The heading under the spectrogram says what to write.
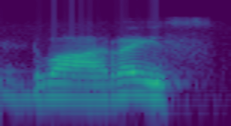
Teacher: द्वारैस दोन्ही अक्षर दीर्घ आहेत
